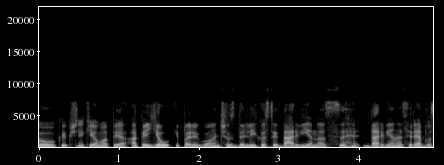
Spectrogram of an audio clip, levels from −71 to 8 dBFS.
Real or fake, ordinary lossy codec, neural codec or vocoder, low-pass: fake; Opus, 24 kbps; codec, 16 kHz, 4 kbps, X-Codec, WavLM features, trained on Multilingual LibriSpeech; 7.2 kHz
